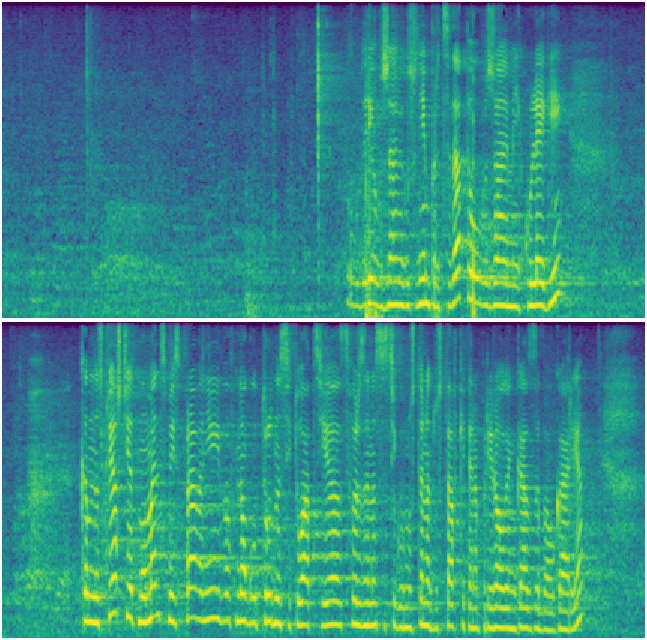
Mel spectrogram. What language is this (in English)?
Bulgarian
